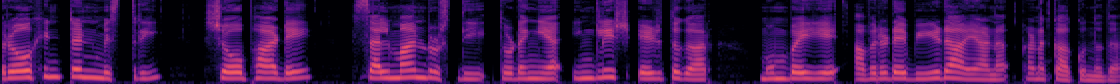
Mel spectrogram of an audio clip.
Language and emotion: Malayalam, neutral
